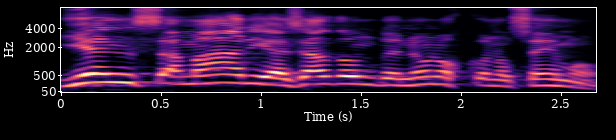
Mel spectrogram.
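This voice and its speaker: Delivered at a very slow pace with ordinary pitch variation, the speech comes through on a very clean recording with a silent background. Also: man. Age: 60s. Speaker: pastor. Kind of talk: sermon.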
